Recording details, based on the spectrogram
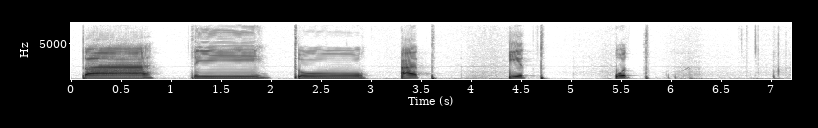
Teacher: ketika kita melafalkan huruf ta sukun atau huruf ta, dia pastikan kadar hamsnya hanya berupa percikan nafas.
